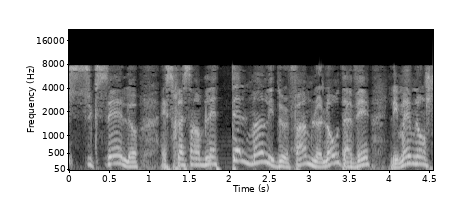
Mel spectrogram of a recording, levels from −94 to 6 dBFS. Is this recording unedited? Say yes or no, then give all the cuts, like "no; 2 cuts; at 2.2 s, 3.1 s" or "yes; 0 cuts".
yes; 0 cuts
